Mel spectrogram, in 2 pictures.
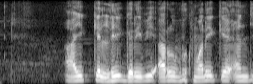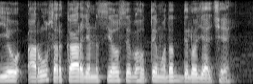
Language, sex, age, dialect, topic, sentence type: Maithili, male, 18-24, Angika, banking, statement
